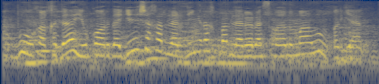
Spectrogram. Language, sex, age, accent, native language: Uzbek, female, 18-24, Toshkent shahri, Uzbek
